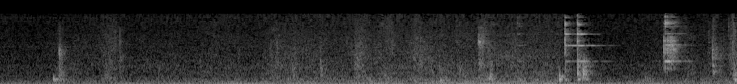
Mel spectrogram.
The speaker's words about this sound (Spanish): Alex vuelve a entrar, mientras Santi llena unos vasos con hielo.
